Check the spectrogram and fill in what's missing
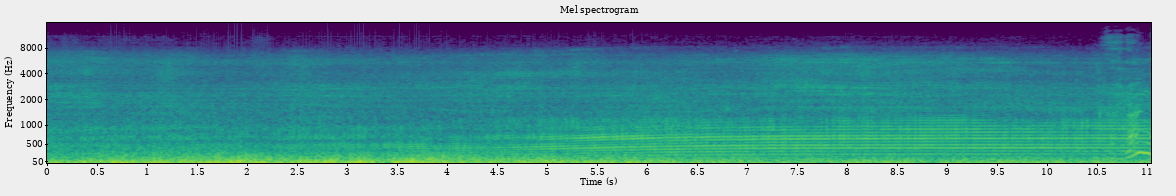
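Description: An airplane taxiing at DFW International Airport, a broad rumbling engine roar that settles into a rising whine with sweeping tones, heard from a distance outdoors.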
